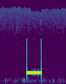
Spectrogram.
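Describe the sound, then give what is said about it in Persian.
A single short telephone busy-tone beep sounds after a caller's line is cut off, a steady mid-pitched tone standing alone between near silence. “خب تماس میگیرن اما بازم قطع میشه به هر حال.”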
